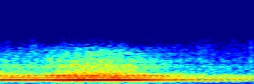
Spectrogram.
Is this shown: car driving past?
yes

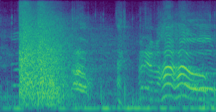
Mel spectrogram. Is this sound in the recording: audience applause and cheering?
no

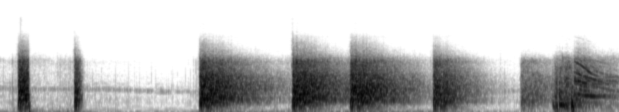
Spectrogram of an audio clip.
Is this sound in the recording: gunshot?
yes

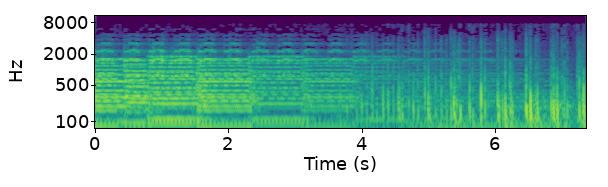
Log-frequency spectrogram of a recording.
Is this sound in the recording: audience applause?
no

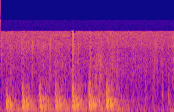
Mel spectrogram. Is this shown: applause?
no

